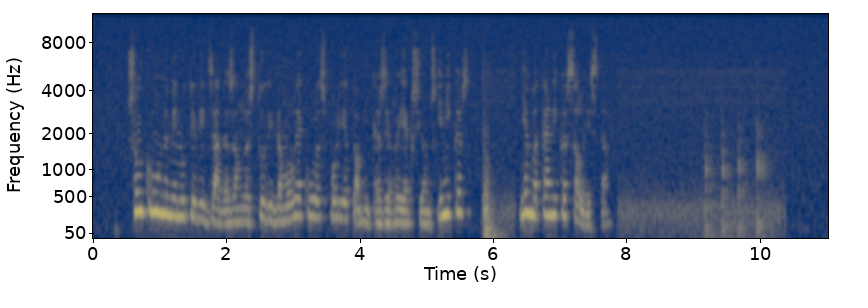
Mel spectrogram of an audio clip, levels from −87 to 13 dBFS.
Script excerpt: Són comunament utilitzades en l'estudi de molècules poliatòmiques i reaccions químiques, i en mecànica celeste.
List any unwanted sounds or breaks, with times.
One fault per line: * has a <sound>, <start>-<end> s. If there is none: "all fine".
* has a thud, 5.8-6.2 s
* has a thud, 9.2-10.2 s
